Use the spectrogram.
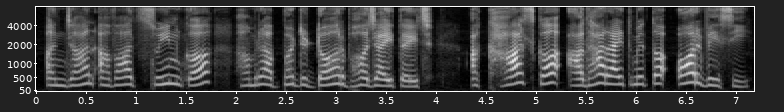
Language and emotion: Maithili, fearful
